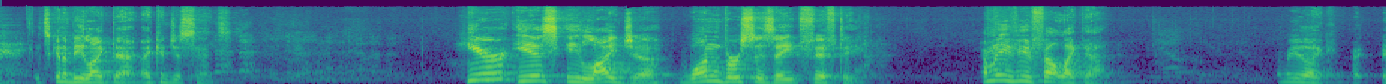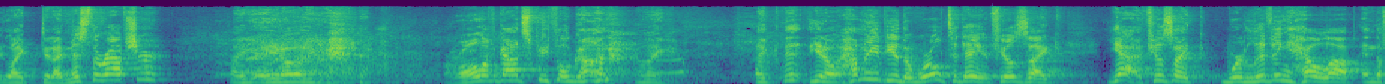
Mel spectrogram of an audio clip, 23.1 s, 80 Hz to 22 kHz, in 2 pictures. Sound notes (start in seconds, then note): 1.7 congregants laughing; 13.1 congregation laughing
